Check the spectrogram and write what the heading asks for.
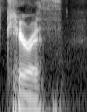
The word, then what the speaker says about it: Cirith: Cirith, or I guess Kirith, is technically the correct pronunciation, but I always say Cirith anyway. It's weird having a C be a K for me, you know?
